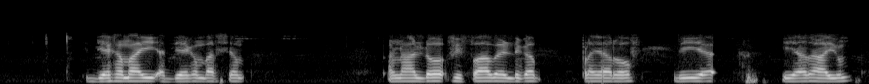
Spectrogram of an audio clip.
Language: Malayalam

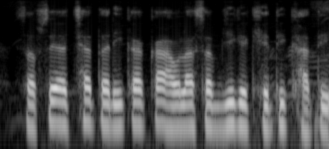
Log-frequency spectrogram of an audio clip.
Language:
Bhojpuri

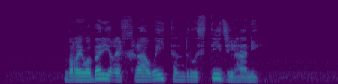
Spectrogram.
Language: Central Kurdish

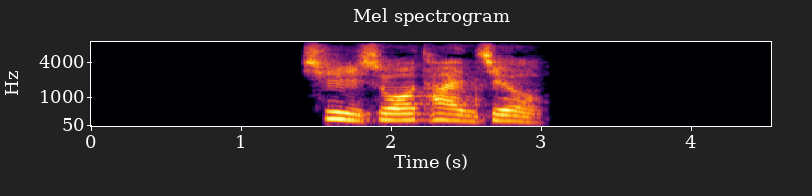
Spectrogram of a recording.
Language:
Chinese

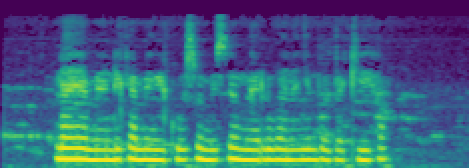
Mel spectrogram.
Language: Swahili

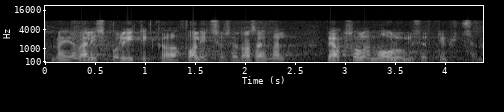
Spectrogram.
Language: Estonian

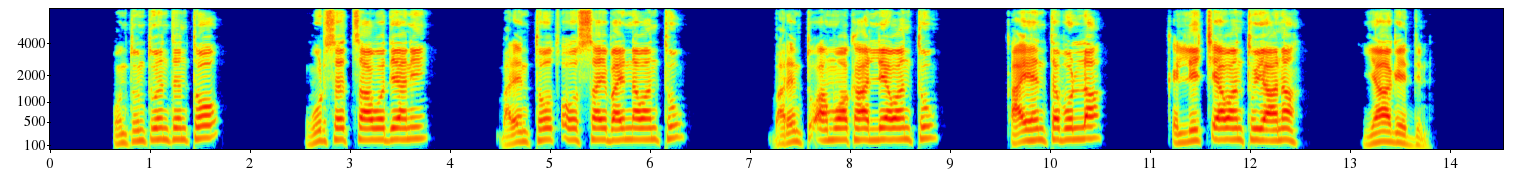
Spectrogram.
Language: Dawro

